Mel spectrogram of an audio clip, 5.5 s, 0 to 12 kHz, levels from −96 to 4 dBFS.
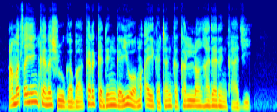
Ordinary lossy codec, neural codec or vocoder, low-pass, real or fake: none; vocoder, 48 kHz, 128 mel bands, Vocos; 10.8 kHz; fake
